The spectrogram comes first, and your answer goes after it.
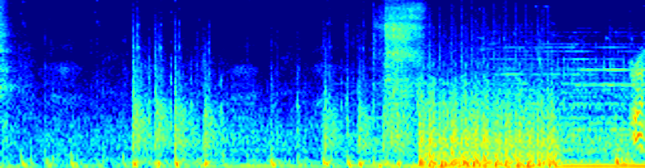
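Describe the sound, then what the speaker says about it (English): Rapid machine gun fire in a Call of Duty match, loud bursts of quick cracking shots repeating through the stretch and growing denser and heavier toward the end. "Find that machine gun again. And I'm killing them with that."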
